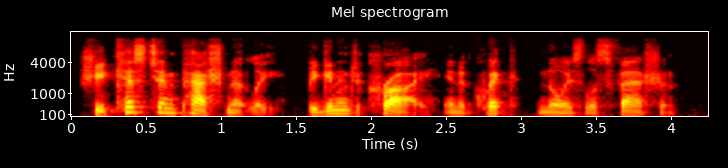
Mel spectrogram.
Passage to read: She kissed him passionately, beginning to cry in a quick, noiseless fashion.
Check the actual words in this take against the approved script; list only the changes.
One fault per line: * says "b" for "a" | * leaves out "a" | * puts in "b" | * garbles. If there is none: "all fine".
all fine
